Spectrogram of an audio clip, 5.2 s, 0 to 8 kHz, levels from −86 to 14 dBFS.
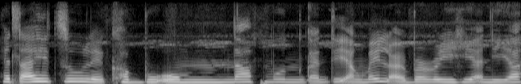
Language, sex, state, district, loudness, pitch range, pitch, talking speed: Mizo, female, Mizoram, Aizawl, -18 LUFS, 230-260 Hz, 240 Hz, 195 wpm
